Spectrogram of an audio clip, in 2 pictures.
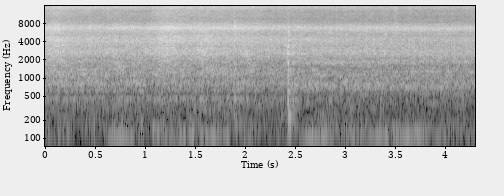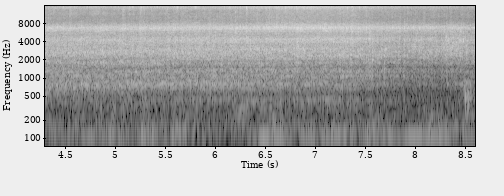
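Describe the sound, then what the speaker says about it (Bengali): Water poured into a fried spice paste in a fish curry pan, a loud continuous hiss and sizzle that holds steady for several seconds, close up with no talking. "তো ওই যে আমার মশলাটা কষানো হয়ে গেছে সুন্দরভাবে, তখন একটু জল দিয়ে দিই।"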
